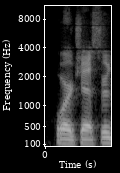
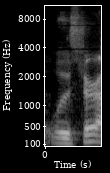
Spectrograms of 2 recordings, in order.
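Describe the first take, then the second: First: The name is said in full, as spelled. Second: The name is said short, like 'Wooster'. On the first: The speaker calls it wrong. "I know it's not" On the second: The speaker calls it right. "I know it's uh"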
